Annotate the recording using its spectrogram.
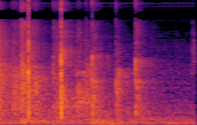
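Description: A pause in a man's speech in a reverberant hall: his voice's echo dies away, then a few scattered sharp taps sound over a faint low hum.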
